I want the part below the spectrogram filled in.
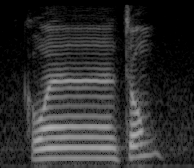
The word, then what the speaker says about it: كنتم: وكلمة كنتم، هنا انتبه لنطق هذه الكلمة بطريقة صحيحة، عندنا الكاف مضمومة كو، وعندنا النون ساكنة كنتم. طيب، فننتبه أن نحقق هنا الإظهار، نحقق عفوا تحقيق الضم كو، وكذلك الإخفاء كون، ونضم الشفتين مرة أخرى في النطق بالتاء كنتم، فتضم الشفتين عند النطق بالكاف وتأتي بالإخفاء وبعدها تنطق.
